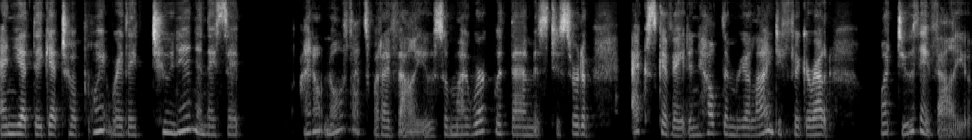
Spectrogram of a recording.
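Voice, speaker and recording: A fairly quick pace with vocal fry and ordinary pitch variation on a very clean recording with a silent background. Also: woman, medium pitch for a woman. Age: 50s. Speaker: life coach. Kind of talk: casual chat. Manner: animated.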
